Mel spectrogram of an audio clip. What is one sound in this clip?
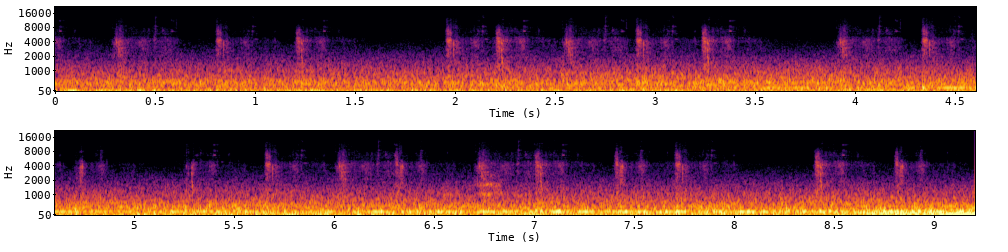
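Footsteps crunch steadily on rocky ground.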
